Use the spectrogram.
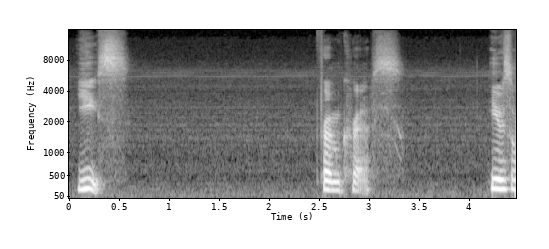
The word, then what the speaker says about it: Ys: ys songs or no i learned it's pronounced yeast from chris he was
